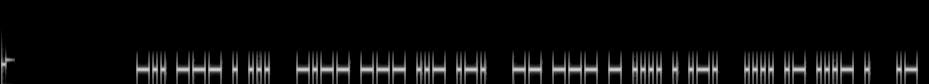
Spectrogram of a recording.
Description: Morse code, heard as a keyed tone, about 30 wpm, 700 Hz. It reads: DOES YOUR MOTHER HAVE A
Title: Sentences from Top 1400 Words 30wpm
